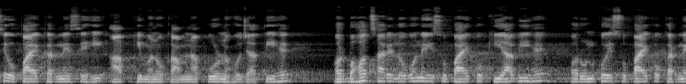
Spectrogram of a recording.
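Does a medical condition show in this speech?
No.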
